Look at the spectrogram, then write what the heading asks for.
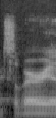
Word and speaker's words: Silveria: state Alcoholic Beverage Control my name is silveria it's s-i-l-v-e-r-i-a I'm the ABC administrator for Jefferson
